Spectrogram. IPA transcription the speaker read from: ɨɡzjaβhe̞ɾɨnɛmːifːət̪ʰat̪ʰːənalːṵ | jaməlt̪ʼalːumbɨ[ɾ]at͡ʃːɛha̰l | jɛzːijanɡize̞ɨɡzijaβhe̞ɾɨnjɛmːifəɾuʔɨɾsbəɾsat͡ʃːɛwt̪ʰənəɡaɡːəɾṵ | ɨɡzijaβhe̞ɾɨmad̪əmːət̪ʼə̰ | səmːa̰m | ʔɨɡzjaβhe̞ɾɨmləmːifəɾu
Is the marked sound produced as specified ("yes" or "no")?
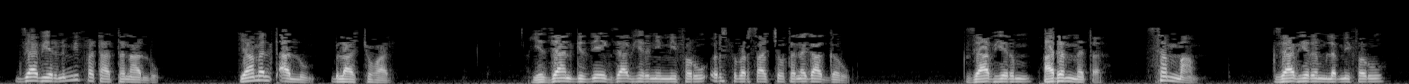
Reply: no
